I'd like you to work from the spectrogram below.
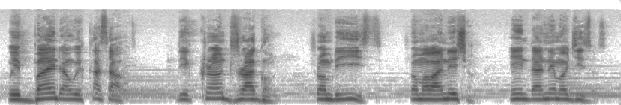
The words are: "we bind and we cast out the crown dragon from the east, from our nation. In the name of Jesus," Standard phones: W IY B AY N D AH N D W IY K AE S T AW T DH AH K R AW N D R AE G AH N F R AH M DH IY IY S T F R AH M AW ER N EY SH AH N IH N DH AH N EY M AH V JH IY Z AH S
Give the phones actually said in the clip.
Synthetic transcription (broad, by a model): W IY B AY N D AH N W IY K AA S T AW T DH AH K R AW N D R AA G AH N F R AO M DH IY IY S T F R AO M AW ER N EY SH AH N IH N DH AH N EY M AH V JH IY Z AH S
